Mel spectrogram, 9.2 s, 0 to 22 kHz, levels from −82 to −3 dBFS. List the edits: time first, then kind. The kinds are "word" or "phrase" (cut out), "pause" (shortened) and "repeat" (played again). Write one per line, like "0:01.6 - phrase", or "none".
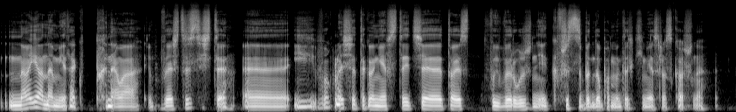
none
